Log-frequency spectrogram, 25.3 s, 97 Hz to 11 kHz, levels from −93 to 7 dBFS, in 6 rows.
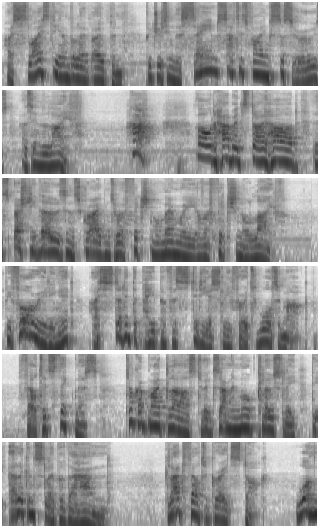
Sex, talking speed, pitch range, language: male, 150 wpm, 120-180 Hz, English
